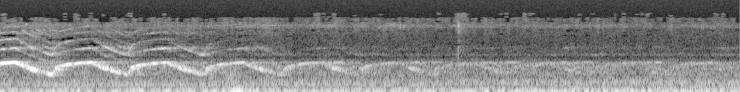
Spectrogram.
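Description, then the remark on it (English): An emergency vehicle siren wails in a fast, repeating up-and-down sweep, fairly loud over a steady rumble of traffic noise, with no one talking. “Think about this, these sirens that are going off.”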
